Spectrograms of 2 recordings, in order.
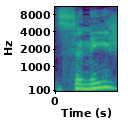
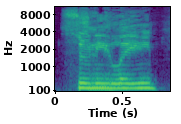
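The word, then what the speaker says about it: Suni Lee: joining her is uh is it senia is that how you say her name Le Sunni Sunni Lee uh Jordan childes Grace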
